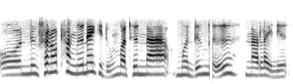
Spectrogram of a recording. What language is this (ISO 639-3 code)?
brx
